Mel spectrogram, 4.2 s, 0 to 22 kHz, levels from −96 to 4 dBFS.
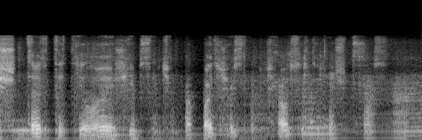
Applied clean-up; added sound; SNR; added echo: neural mask model RNNoise.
